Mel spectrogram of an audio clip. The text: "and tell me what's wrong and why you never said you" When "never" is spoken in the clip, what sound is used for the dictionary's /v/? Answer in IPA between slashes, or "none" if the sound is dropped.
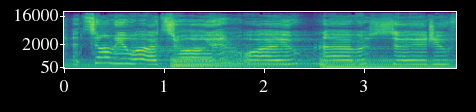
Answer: /v/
